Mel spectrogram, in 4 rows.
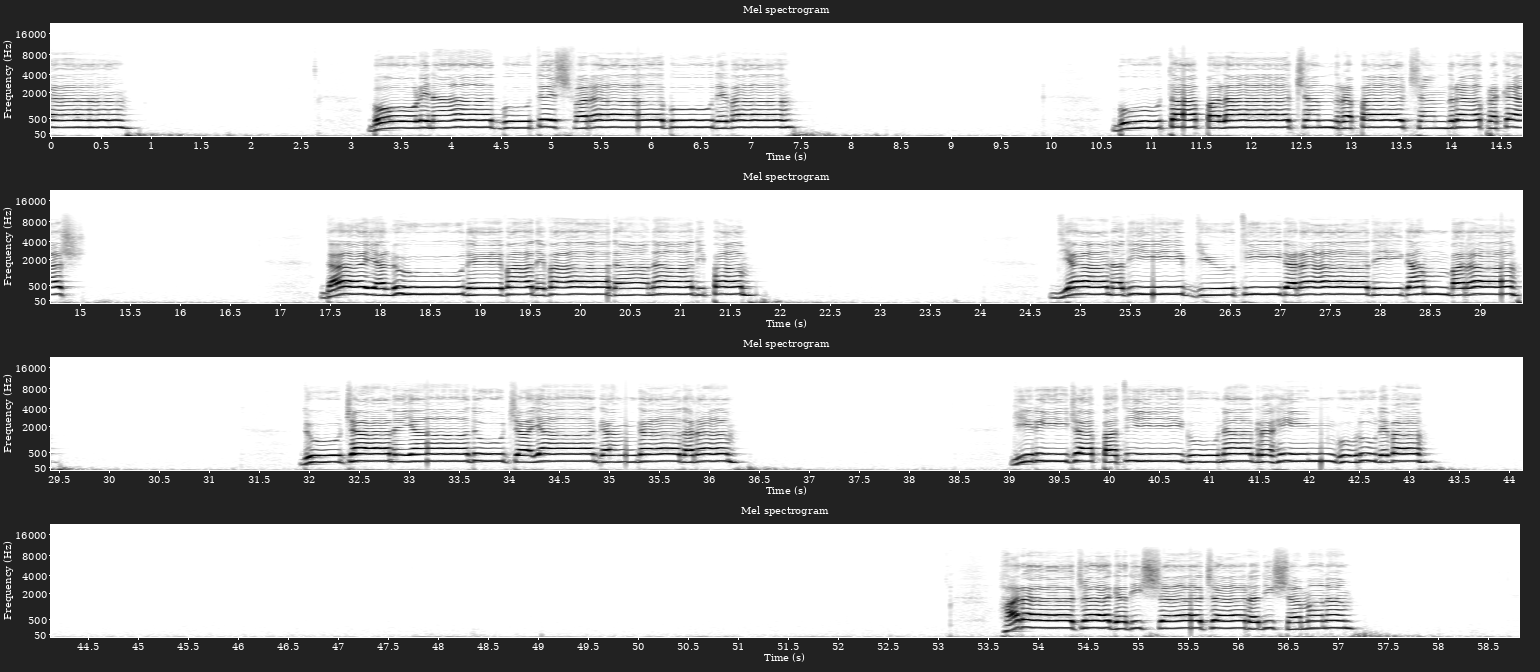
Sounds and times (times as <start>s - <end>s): Mantra: 0.0s - 1.0s, 3.2s - 7.7s, 10.6s - 15.2s, 17.4s - 22.0s, 24.7s - 29.6s, 32.0s - 36.5s, 39.0s - 43.4s, 53.6s - 57.4s.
